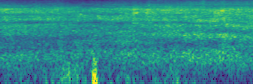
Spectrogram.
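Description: Ocean waves wash up onto a beach around the listener's feet, a low rushing surf mixed with wind buffeting the microphone, with one soft thump partway through.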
